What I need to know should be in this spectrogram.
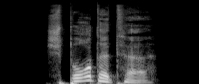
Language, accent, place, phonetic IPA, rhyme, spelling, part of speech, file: German, Germany, Berlin, [ˈʃpʊʁtətə], -ʊʁtətə, spurtete, verb, De-spurtete.ogg
- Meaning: inflection of spurten: 1. first/third-person singular preterite 2. first/third-person singular subjunctive II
